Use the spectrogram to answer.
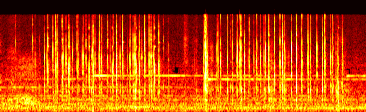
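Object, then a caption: Plastic keyboard keycaps tapped with fingernails. A mint-blue plastic computer keyboard, held at an angle close to the mic, is tapped on its round plastic keycaps with long nails. The result is a fast, irregular run of sharp, bright clicks with almost no ring, plus a louder cluster of taps just after four seconds. A faint steady tone sits underneath.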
